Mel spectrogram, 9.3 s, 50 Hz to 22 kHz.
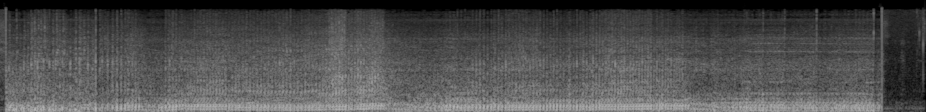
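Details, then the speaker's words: Yamaha Virago XV1100 V-twin running lumpy, intermittently coughing and spluttering on one cylinder; long-term issue despite good stator, 13.6 V at idle, fixed by replacing the regulator rectifier. "a while it starts to coffin and splutter through one of the cylinders"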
